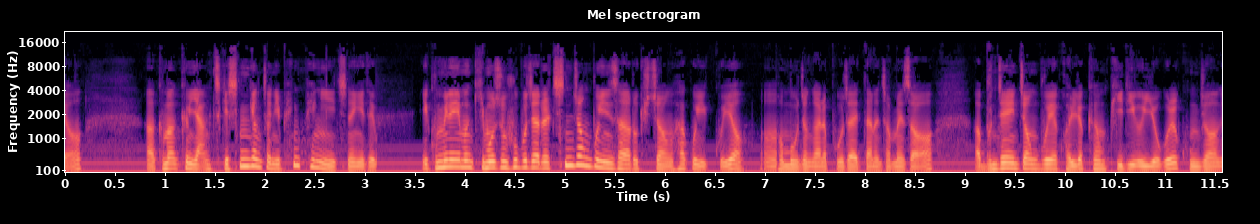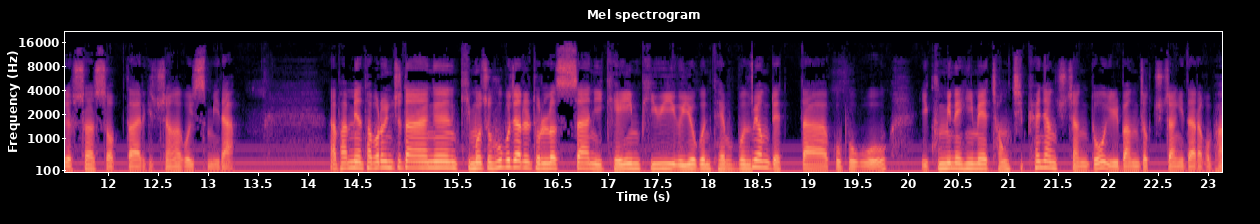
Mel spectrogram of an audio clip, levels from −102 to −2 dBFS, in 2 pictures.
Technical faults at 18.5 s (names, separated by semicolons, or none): mains hum; damaged data in a compressed stream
